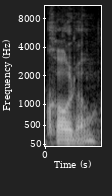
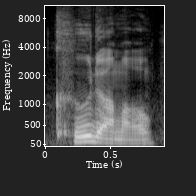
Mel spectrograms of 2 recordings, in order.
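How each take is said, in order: First: The name is said with two syllables. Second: The name is said with three syllables. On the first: The speaker calls it right. "it's Kumano Kodo" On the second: The speaker calls it wrong. "I was saying it wrong"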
